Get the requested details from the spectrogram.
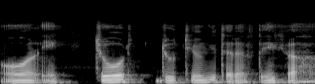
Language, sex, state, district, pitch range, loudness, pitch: Hindi, male, Delhi, New Delhi, 95-105 Hz, -20 LUFS, 100 Hz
